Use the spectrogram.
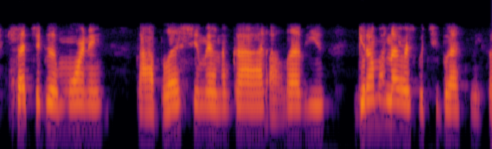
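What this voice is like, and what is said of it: Hoarse voice. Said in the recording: “I'm hoarse from walking around through the house screaming”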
